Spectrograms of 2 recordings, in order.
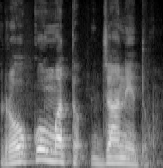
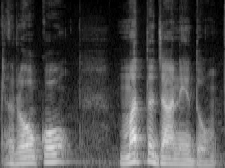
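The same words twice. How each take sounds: First: रोको मत as one unit, break, then जाने दो; slow, falling read split after मत; pause after मत. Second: रोको alone, clear break, then मत जाने दो; pause after रोको. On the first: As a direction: join रोको to मत, set जाने दो apart. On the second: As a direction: stop after रोको, run मत जाने दो together. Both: Shown as a demonstration. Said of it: "दोनों में अलग-अलग है ना".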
